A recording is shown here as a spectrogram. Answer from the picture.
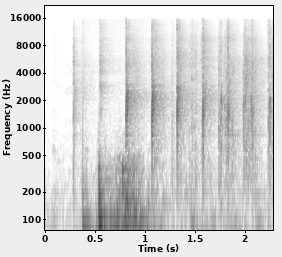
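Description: A small group of people applauding, the clapping starting about a quarter of a second in and going on as a dense run of irregular claps.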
